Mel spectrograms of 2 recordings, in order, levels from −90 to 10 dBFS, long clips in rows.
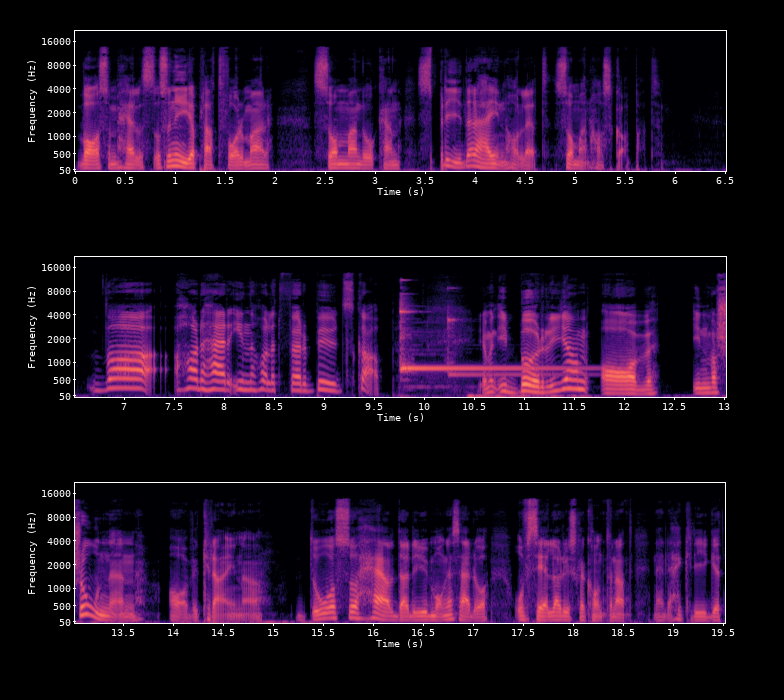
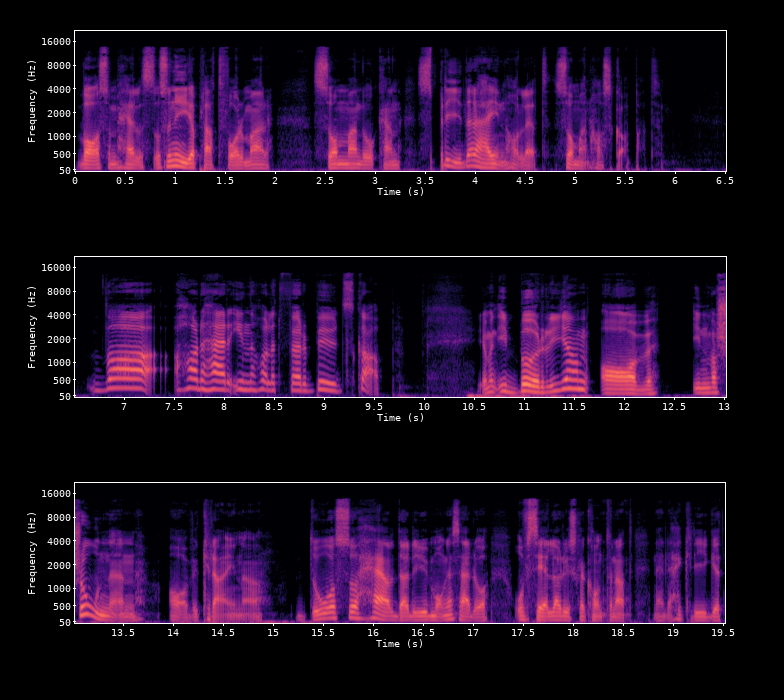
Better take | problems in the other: second | doorbell; loud; from 10 to 11 s; peak 2 dB above the speech

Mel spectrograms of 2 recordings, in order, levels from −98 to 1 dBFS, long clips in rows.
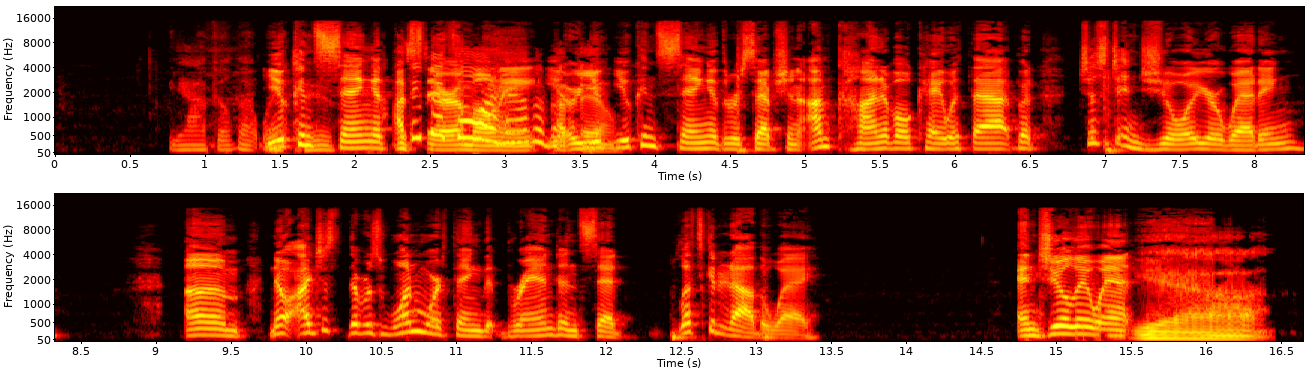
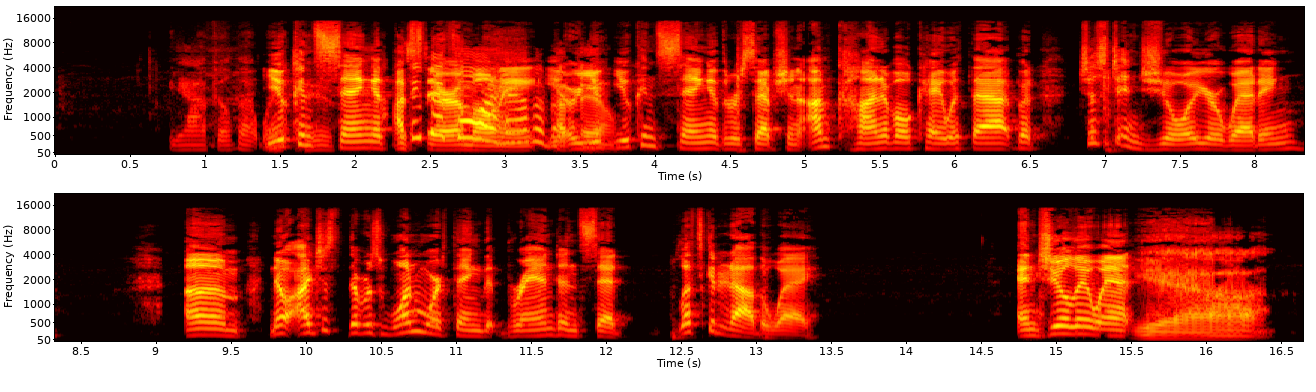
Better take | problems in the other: first | thin; very; fading below 700 Hz

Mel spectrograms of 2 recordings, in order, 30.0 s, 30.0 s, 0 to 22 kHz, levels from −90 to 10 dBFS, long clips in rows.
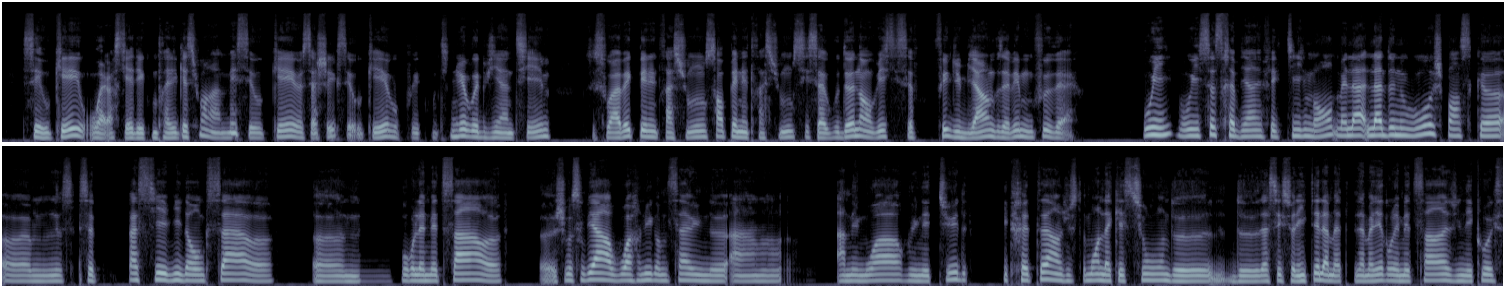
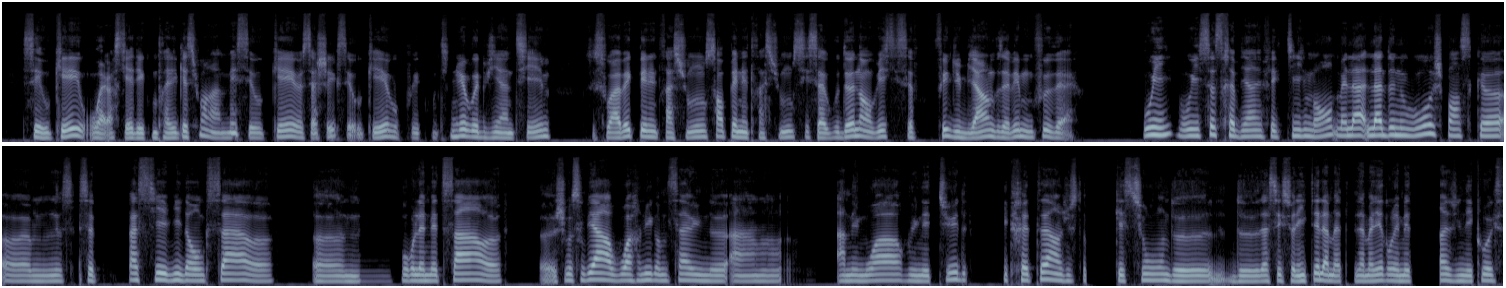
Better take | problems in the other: first | audio cutting out; at 26 s and at 29 s

